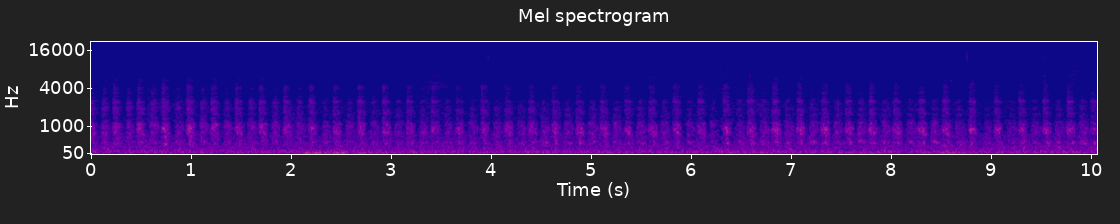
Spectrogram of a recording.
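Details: Mastiff being scratched on its sweet spot, panting steadily: rapid breathy puffs, roughly two per second, continuing evenly throughout over a soft background hiss.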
